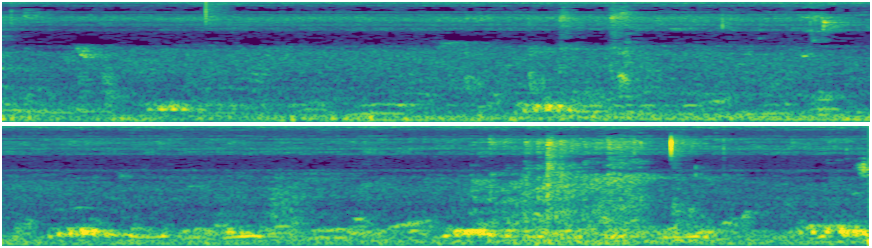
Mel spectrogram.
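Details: Domestic pigeons kept by a hobbyist in lofts in Purwokerto, some nesting, give low rolling coos about every two seconds. Several birds overlap, with faint chirps of caged songbirds kept nearby.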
